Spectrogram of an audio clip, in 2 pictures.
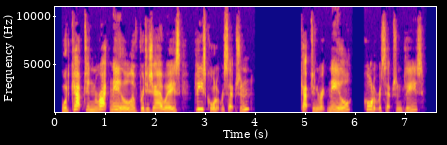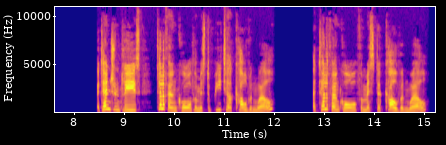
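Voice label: Airport; Flight Announcements; Female Flight Announcement, British Airways To Sydney Australia.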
